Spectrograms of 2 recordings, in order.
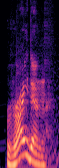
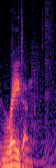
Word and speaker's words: Raiden: Uh, Ryden is how you would pronounce his name if you're referring to the actual Japanese thunder god, but for some reason they pronounce it Raiden.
